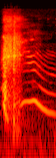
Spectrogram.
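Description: A single sneeze, fairly quiet: a sharp breathy burst that trails off into a short voiced tail lasting under a second, with nothing else around it.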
